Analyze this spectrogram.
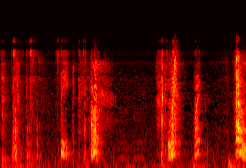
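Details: Female Chihuahua doing tricks indoors, excited and anxious after ten minutes of training, barking when told to speak: short sharp yaps in irregular bursts, interleaved with a person's spoken commands.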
